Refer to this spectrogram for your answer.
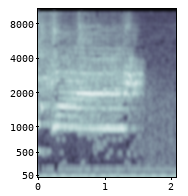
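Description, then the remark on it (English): John Belushi lets out one loud, harsh, sustained yell lasting about a second and a half, strained, before it cuts off and leaves only a faint low hum. “Two guys who get a little emotional when they hear John Belushi yell.”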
